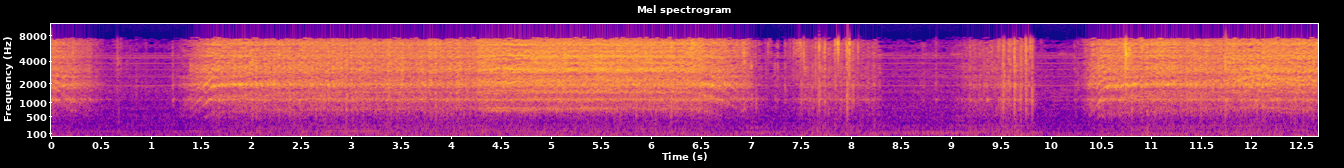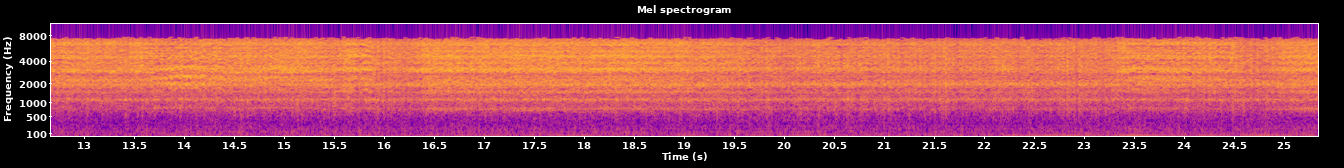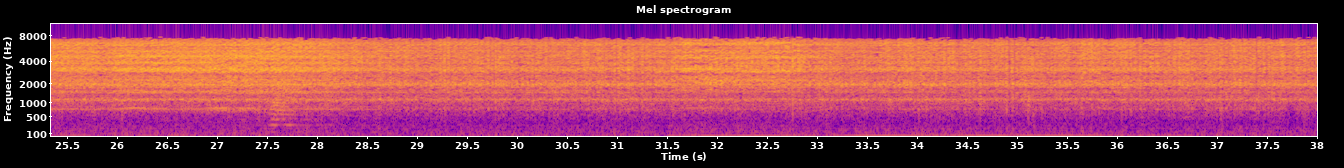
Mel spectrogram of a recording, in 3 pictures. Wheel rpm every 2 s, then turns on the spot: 50, 190, 200, 90, 20, 140, 200, 200, 200, 200, 200, 200, 200, 200, 200, 200, 200, 200, 200.
8-10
